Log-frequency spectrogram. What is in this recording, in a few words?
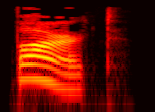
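"barked", British English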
